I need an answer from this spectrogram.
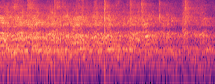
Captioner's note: audience laughing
